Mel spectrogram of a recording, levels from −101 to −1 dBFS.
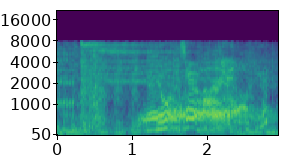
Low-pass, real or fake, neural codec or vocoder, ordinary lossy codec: none; fake; codec, 16 kHz, 4 kbps, FunCodec, trained on Chinese and English, 50 frames a second; none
